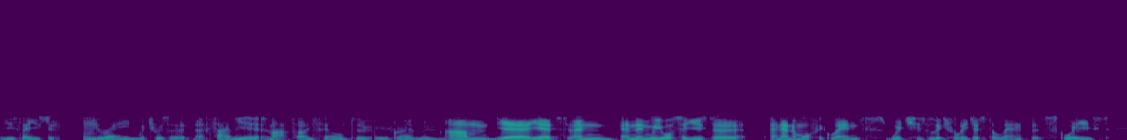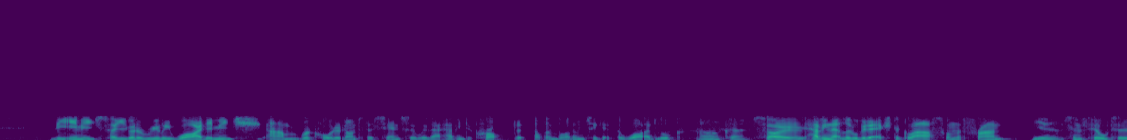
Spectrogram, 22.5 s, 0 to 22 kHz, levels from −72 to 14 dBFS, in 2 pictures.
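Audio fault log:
throughout G.723.1 codec: a low-rate telephony coder at about 6.3 kbit/s working in 30 ms frames, with the line limited to roughly 150 Hz to 3.6 kHz and heavy coding damage. The speech comes across muffled and hoarse, with smeared consonants and a slowly tracking, coarse voice quality.
0.53–0.89 s, 3.66–3.79 s, 10.07–10.20 s, 16.52–16.65 s, 19.17–19.28 s VoIP packet loss concealed by the speech codec: packets dropped, longest gap about 300 ms at the start, others 60 to 90 ms. The decoder repeats its last pitch and filter at falling gain, so speech stretches into a fading buzzy tone or coloured noise and stays weak briefly afterwards.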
